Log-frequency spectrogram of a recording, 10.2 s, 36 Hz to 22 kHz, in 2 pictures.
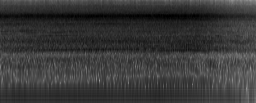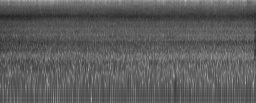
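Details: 2003 GMC Envoy under acceleration: loud roar with steady deep drone and high whine, quieting as revs drop; also stalls when heat is turned on at idle; ignition coil already replaced.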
